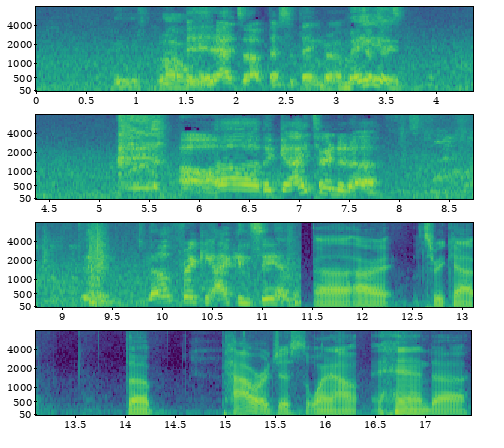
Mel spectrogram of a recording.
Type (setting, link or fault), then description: setting, inside a vehicle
